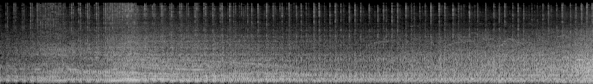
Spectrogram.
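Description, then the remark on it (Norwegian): A bright red moped with stars on it races at full speed across a playground, its engine buzzing loudly and steadily at high revs, with a brief pitch swoop early on and no voices. “En knallrød moped med stjerner på kom kjørende i full fart over lekeplassen rett mot Billis og Bollos.”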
